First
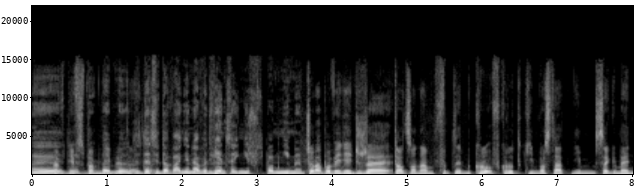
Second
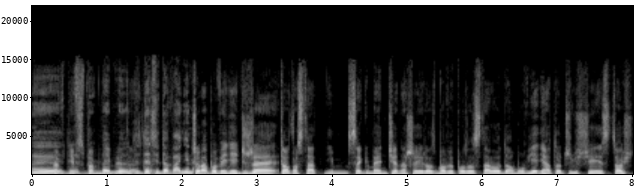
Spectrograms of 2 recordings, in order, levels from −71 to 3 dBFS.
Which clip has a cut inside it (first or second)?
second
